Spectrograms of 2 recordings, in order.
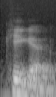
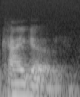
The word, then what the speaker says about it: Kygo: feel like i do with norwegian music producer kigo kygo it's spelled k-y-g-o uh the dance beat isn't too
